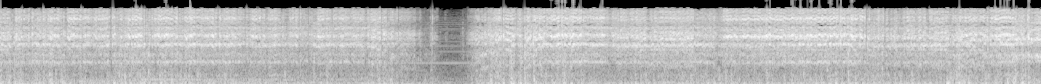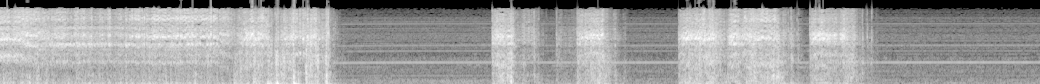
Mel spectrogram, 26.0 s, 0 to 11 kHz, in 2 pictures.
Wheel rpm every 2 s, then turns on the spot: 220, 230, 130, 190, 220, 210, 240, 210, 100, 40, 80, 160, 10.
20-24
